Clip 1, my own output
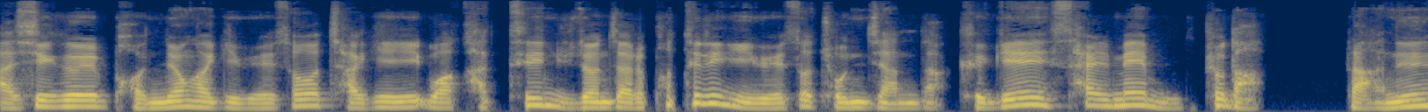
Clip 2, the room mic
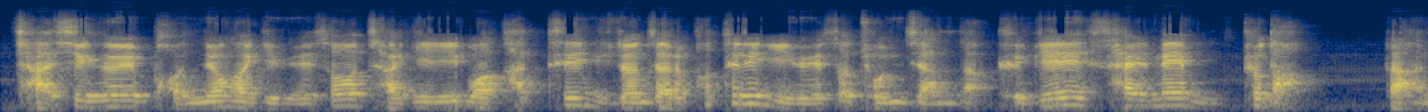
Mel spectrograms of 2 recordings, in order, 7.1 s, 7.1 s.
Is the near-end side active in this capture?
No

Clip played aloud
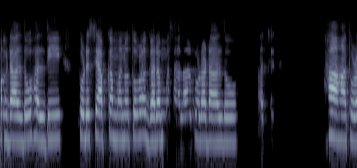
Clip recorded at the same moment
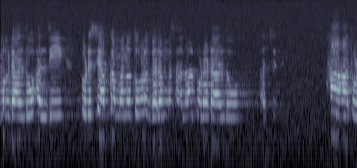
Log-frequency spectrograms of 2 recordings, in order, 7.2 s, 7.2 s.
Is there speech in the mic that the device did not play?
No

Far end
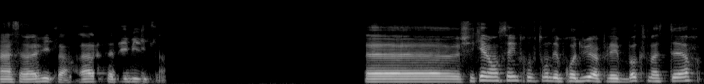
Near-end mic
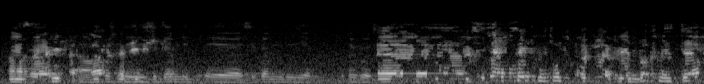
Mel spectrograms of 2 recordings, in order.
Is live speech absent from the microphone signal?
No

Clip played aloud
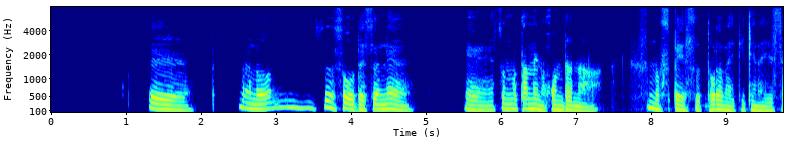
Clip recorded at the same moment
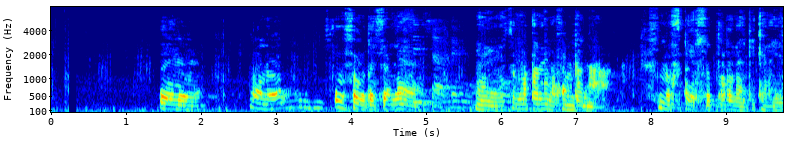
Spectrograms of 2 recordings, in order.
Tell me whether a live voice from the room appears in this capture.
Yes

